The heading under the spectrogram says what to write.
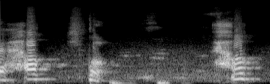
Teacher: कलकला कहते हैं इनकी आवाज़ अपने मखरज से टकराकर वापस आएगी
